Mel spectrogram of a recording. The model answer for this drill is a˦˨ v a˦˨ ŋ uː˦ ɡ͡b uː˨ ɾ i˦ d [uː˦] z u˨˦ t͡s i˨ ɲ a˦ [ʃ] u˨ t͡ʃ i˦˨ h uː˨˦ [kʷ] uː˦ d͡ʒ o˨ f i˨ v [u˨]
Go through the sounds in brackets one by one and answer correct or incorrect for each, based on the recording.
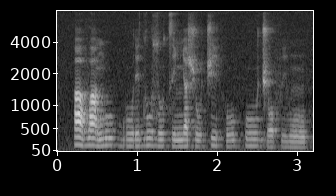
correct, correct, incorrect, incorrect

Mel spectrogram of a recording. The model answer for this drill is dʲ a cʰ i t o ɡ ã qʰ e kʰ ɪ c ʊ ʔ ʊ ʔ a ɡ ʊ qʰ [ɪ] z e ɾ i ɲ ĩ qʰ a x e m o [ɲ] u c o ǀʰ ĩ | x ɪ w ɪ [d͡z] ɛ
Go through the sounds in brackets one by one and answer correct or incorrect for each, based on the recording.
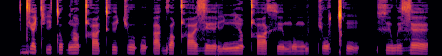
incorrect, incorrect, incorrect

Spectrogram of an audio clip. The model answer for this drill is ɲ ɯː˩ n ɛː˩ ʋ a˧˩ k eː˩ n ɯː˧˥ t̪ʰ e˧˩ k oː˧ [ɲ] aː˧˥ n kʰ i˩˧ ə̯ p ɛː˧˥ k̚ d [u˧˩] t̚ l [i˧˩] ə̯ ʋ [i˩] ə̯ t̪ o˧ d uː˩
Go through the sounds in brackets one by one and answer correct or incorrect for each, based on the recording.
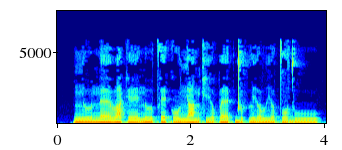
correct, correct, correct, correct

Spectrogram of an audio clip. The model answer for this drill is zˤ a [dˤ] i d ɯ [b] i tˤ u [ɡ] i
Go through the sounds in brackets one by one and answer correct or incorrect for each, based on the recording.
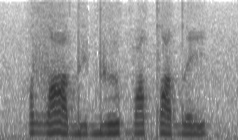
incorrect, correct, incorrect

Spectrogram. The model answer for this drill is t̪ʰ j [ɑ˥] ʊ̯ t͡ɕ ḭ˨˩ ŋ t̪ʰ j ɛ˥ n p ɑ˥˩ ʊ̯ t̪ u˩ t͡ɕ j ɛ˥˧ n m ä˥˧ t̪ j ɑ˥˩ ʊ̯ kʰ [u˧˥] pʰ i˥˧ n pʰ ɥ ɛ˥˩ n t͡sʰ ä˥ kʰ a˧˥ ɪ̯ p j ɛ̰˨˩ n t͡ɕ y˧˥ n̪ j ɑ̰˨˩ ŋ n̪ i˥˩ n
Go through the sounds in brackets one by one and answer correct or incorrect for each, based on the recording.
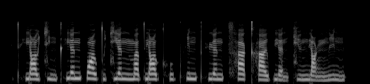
incorrect, correct

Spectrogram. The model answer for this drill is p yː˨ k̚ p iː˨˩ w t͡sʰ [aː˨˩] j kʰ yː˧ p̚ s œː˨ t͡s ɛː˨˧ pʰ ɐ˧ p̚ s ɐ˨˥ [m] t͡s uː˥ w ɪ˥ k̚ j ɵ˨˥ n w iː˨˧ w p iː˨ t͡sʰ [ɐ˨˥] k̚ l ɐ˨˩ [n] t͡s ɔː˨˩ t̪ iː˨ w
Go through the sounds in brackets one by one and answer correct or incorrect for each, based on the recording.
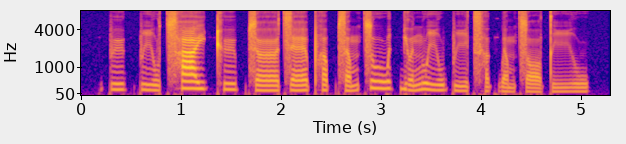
incorrect, correct, incorrect, incorrect

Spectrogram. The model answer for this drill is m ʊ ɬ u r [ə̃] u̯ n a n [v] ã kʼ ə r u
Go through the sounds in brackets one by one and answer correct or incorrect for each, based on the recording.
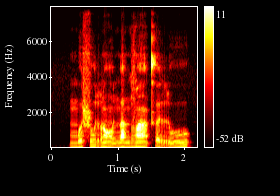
incorrect, correct

